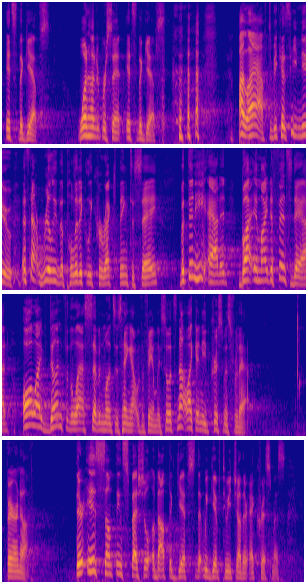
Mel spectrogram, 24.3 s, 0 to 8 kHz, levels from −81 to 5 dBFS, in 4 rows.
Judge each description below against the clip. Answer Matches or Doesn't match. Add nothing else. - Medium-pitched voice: Matches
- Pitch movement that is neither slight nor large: Doesn't match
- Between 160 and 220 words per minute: Matches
